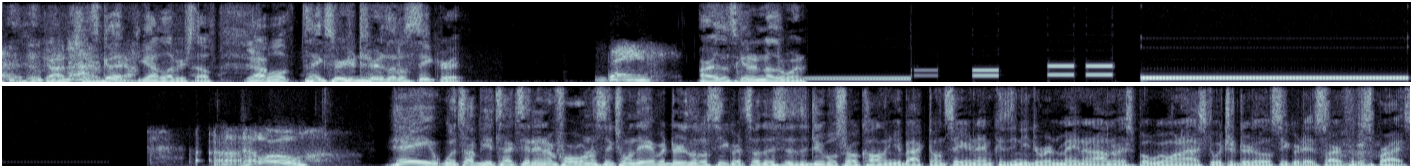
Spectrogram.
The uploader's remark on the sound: The listener on the phone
